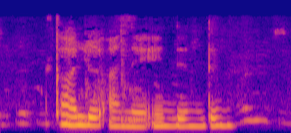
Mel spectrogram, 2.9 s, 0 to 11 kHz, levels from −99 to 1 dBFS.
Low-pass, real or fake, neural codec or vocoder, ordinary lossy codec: 7.2 kHz; real; none; AAC, 64 kbps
